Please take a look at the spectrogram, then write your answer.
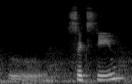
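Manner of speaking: ordinary talk, nothing marked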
